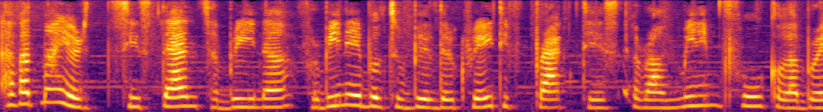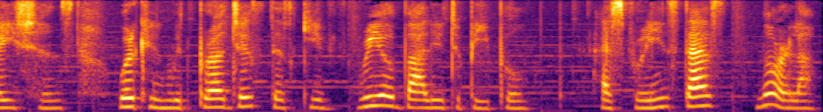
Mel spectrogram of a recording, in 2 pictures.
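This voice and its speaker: A woman hosting a podcast who reads a scripted introduction and then asks her guest questions in an earnest, measured way. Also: mid-range voice, warm tone, breathy edge, soft background music. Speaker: podcast host.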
